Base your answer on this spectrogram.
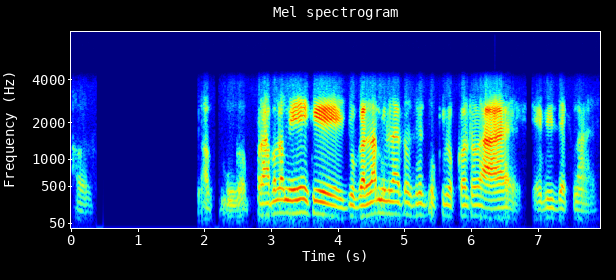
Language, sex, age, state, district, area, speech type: Hindi, male, 60+, Uttar Pradesh, Mau, rural, conversation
